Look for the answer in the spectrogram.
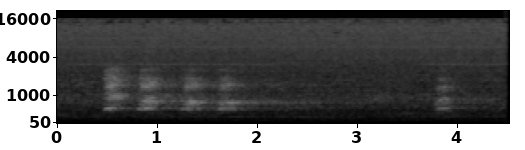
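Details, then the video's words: Rex the dog barking while running around at night, recorded September 21, 2018: a quick run of four sharp barks, then a lone bark near the end, against a low steady background hum. "Pyrga Barking Nightmare"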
